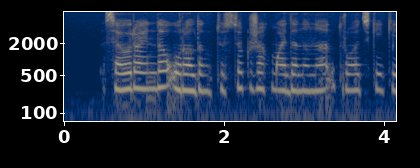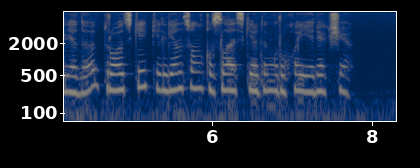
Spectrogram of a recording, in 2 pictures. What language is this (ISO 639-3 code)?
kaz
